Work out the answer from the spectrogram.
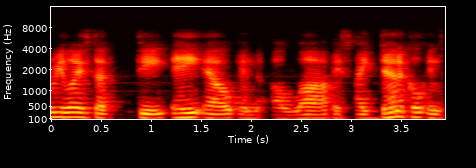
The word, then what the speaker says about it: Allah: Islam and Muslim now there are english-speaking Westerners such as Americans who pronounced the AL in Allah as the AL in alexander whereas when if you want to say the AL in allah the way is actually supposed to be you know sade or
